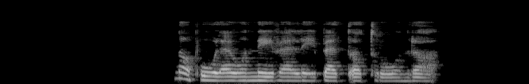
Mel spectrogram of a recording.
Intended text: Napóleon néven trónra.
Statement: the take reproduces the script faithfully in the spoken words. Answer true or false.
false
